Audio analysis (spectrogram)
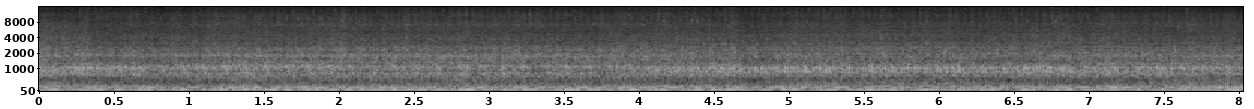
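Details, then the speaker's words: Fox Body V8 after new valve seals: the leaking X-pipe at the passenger header was swapped for an old H-pipe. Now an even, lumpy burble at idle with no header puffing or ticking, so the leak is fixed. "Got that schwanked on there, so let's see what this does now. No header leak."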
